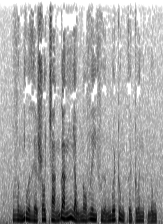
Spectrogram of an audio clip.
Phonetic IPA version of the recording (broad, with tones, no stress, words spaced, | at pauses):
və˨˩˦ŋju˨˩ə̯ ɣɛ˨˩˨ʂɔ˧ ca˨˩˦ŋɗa˧˥ŋɲa˨˩˨wnɔ˨˩˦ ve˧jfɨ˨˩˨ə̯ŋu˧˥ə̯ʈu˨˩ŋ kə˨˩jʈu˧ə̯na˨˩t̚ŋə˧w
